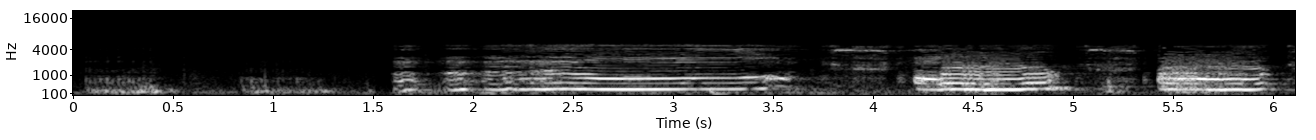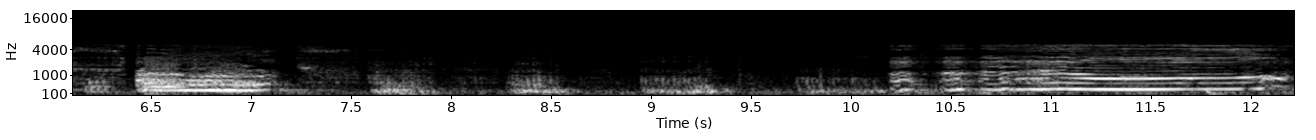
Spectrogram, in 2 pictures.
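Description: A donkey brays in a series of loud, harsh, strongly tonal bursts that rise and fall.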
